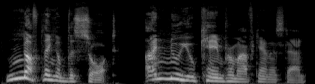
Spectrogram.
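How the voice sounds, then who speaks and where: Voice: mid-range voice, sing-song, normal speed, a bit bright. A narrator playing a conceited, analytical male detective in an audiobook, lecturing with self-assured disdain. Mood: confident, explaining. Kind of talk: audiobook character voice in classic detective story.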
